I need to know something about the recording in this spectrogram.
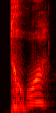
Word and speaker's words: trois: So if you want to pronounce 3 properly, pronounce it T, R, WA, with a WA sound.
